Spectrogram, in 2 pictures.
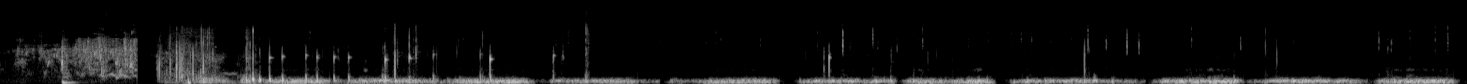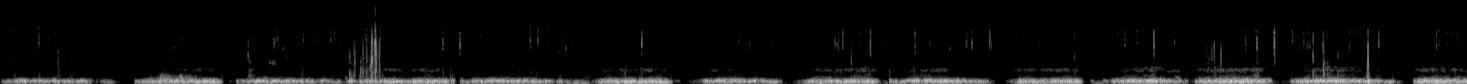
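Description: A brief splash at the water surface, then the sound through a phone's microphone held underwater: a muffled low rumble that swells and breaks off about once a second, with faint scattered clicks and crackles.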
